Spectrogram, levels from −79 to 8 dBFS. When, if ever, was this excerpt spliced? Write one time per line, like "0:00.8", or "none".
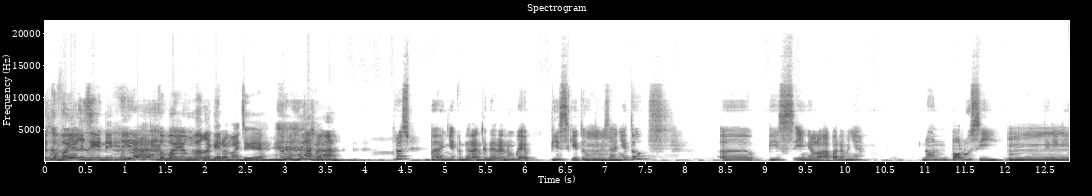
none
